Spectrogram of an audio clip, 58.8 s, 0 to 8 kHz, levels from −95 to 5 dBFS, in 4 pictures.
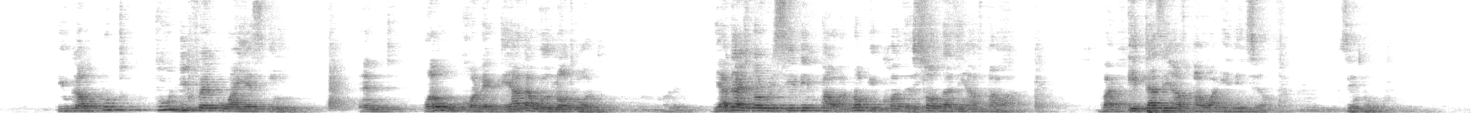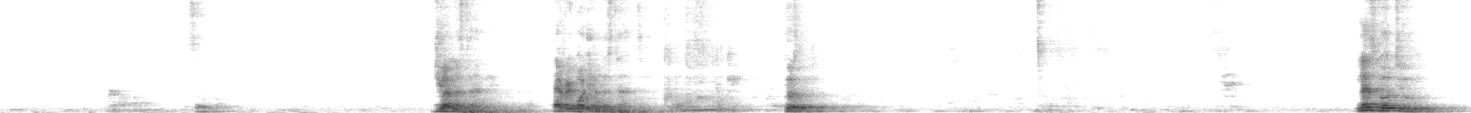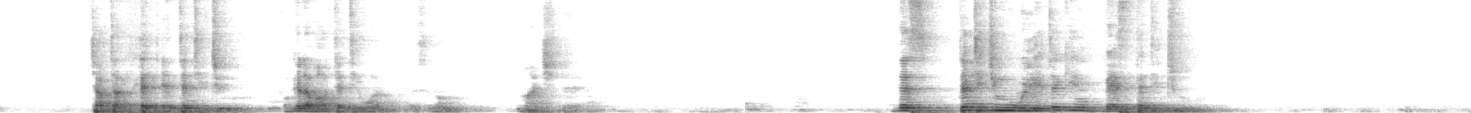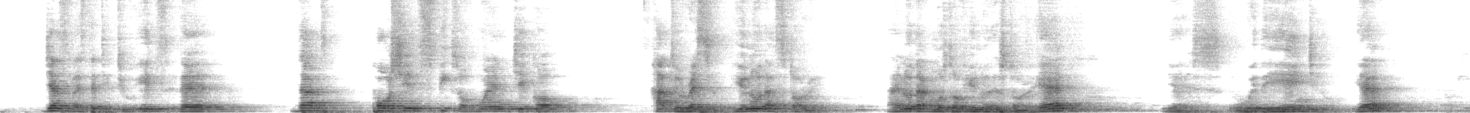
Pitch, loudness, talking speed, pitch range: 145 Hz, -25 LUFS, 100 wpm, 120-180 Hz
